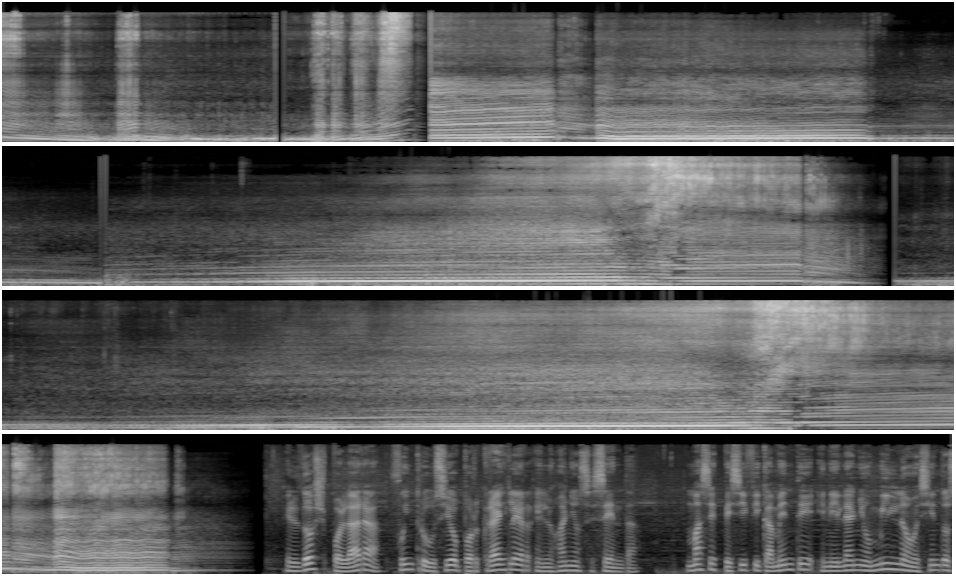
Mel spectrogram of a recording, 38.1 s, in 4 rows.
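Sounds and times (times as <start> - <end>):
car engine driving past: 4.4 - 30.9.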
